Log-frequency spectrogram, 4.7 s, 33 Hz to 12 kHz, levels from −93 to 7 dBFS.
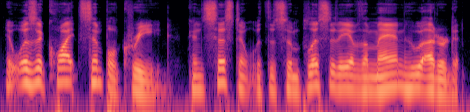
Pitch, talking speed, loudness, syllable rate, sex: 115 Hz, 205 wpm, -18 LUFS, 5.6 syllables/s, male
